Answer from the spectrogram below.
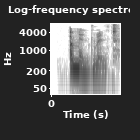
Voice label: "Amendment", English

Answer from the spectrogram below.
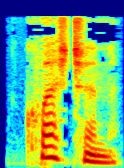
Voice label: "Question", English

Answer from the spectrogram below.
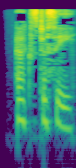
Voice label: "Ecstasy", English

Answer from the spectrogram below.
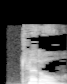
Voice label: "Kettle", English

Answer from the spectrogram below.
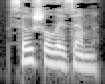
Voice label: "Socialism", English

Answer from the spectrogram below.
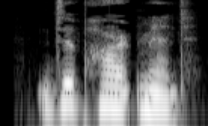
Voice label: "Department", English

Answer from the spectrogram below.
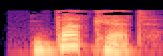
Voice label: "Bucket", English

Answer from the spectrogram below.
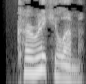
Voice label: "Curriculum", English

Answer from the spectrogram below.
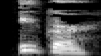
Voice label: "Eager" English

